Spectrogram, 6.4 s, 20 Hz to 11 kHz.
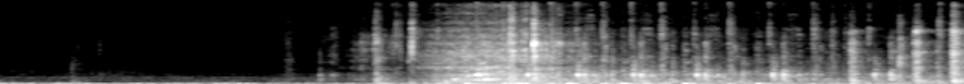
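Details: Older 5 hp Briggs & Stratton on an abandoned chipper, revived with Deep Creep on the valves. Restarted with the air cleaner refitted and a little choke: it catches and settles into a light, quick, slightly uneven putter without misses. Normal running.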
